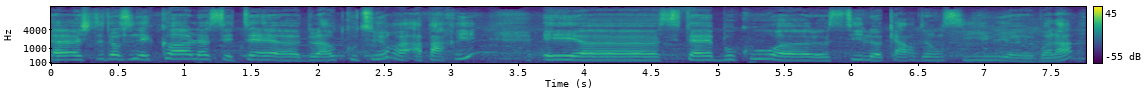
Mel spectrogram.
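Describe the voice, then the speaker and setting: A woman's voice: medium pitch, moderate pace, music in the background. A woman fashion designer and children's author, answering at length with many hesitations and fillers. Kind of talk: interview at a fashion show.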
